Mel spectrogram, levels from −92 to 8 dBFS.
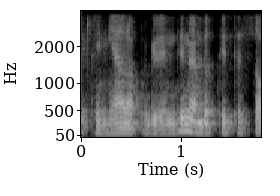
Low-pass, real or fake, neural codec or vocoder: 3.6 kHz; real; none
